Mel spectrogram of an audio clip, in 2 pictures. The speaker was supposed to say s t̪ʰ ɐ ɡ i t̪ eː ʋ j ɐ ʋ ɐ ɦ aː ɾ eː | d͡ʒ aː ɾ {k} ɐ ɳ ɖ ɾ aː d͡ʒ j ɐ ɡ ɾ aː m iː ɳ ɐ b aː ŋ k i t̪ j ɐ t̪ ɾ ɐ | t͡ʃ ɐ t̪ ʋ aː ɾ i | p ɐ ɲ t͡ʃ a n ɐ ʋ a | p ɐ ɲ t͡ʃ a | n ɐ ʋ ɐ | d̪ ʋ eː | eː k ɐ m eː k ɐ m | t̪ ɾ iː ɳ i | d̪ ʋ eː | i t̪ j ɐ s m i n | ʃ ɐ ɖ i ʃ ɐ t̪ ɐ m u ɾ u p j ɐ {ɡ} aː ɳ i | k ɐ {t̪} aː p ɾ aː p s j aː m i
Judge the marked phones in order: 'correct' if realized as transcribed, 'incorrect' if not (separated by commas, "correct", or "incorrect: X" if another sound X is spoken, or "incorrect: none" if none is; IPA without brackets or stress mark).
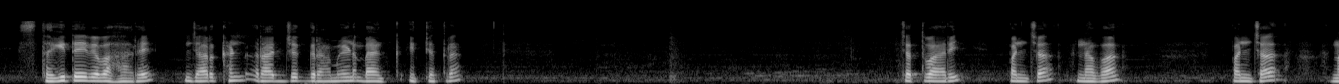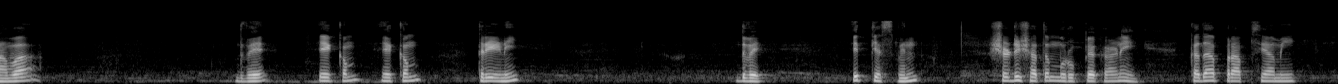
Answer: incorrect: kʰ, incorrect: k, incorrect: d̪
